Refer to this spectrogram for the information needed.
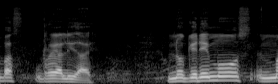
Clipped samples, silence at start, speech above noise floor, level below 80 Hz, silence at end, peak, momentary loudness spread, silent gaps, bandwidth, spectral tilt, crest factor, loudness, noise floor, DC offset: under 0.1%; 0 s; 29 dB; -66 dBFS; 0 s; -8 dBFS; 12 LU; none; 15.5 kHz; -7.5 dB/octave; 14 dB; -22 LUFS; -50 dBFS; under 0.1%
